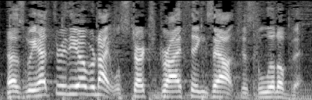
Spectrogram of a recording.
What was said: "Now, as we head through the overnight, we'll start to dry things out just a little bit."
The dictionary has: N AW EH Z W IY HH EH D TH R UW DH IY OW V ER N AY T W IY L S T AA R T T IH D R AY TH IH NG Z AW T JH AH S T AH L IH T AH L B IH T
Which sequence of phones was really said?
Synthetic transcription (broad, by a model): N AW Z W IY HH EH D TH R UW DH IY OW V ER N AY T W IY L S T AA R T T IH D R AY TH IH NG Z AW T JH AH S T AH L IH T L B IH T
